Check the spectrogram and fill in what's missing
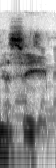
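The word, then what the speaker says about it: Nassib: God, I'm Ryan Nasib. Really. Yes, you are pronouncing great.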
